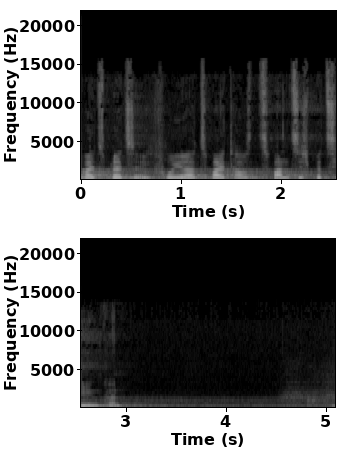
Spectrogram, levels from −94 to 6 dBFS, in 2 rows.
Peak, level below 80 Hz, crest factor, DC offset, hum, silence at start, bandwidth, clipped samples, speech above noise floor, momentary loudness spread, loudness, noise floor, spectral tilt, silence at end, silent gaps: -22 dBFS; -76 dBFS; 22 dB; under 0.1%; none; 0 s; 15.5 kHz; under 0.1%; 29 dB; 8 LU; -41 LUFS; -70 dBFS; -5.5 dB/octave; 0 s; none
